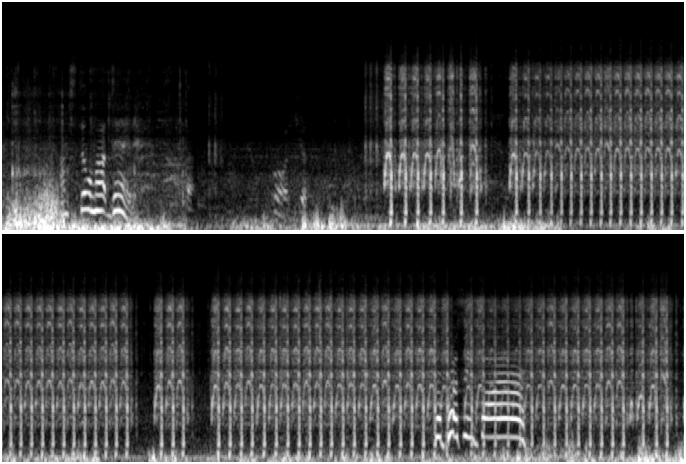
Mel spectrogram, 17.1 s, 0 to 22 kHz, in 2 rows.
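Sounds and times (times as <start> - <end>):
airsoft gun firing full auto: 4.6 - 17.0.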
